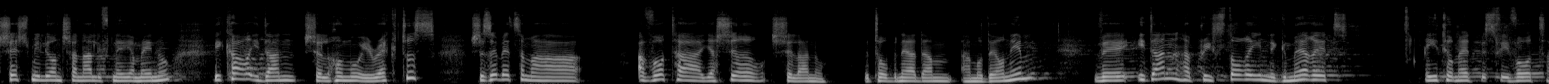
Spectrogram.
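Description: Feedback echo between two devices appears in this speech clip from 0.95 to 2.93 s and again from 10.19 s to the end. Each stretch of speech returns at an interval of roughly 150 ms, peaking about 16 dB below the direct speech. Two devices sharing one room are on the same call. One plays back what the other's microphone captured, that microphone picks it up again, and neither echo canceller removes sound from the other device's loudspeaker.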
